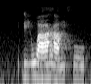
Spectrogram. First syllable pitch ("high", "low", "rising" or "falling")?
rising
